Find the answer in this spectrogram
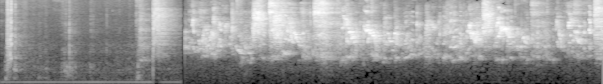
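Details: A household budgerigar chatters in a long, dense run of scratchy, squawky chirps and clicks, continuous and uneven, after a short quieter opening with a faint hum.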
